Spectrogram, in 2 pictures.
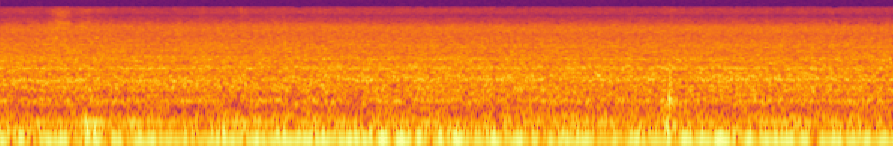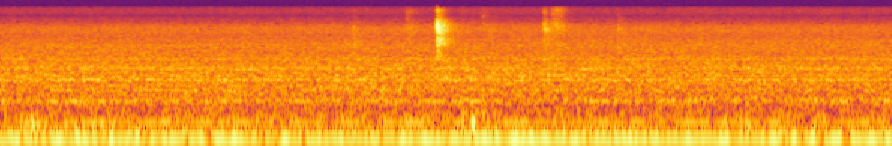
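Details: Low indoor hum and fan-like noise run throughout, with a couple of faint short clicks near the end and no audible animal calls.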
